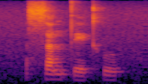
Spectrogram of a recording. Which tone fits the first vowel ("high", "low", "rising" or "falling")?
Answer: high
